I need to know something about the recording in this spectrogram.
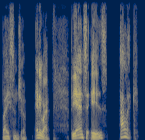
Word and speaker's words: Basinger: Now, we always used to say King Basinger in Australia, but I've noticed it is only spelled with only one S, I think, so it's Basinger.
